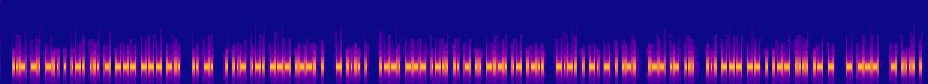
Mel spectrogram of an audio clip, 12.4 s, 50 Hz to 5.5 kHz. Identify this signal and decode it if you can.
Morse code, heard as a keyed tone, about 50 wpm, 600 Hz. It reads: UNDERSTOOD IN EUROPE THE POLITICAL CENTER WAS SOMEWHAT TO THE
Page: Never 49wpm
